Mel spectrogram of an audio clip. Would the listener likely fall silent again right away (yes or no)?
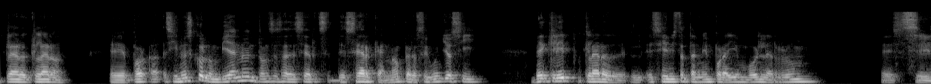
no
